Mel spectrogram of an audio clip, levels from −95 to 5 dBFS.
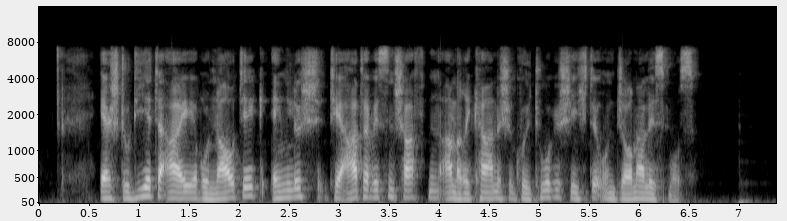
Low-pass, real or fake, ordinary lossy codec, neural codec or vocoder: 7.2 kHz; fake; AAC, 96 kbps; codec, 16 kHz, 4 kbps, FunCodec, trained on LibriTTS, 50 frames a second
